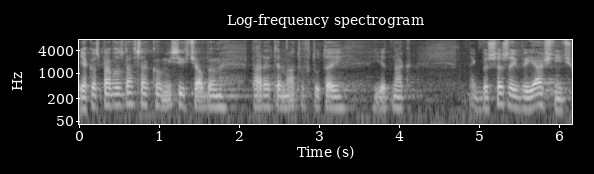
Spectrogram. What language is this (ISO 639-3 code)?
pol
